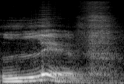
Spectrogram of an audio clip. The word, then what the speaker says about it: live: 4, é o verbo live. É assim que pronuncia, tá? Live. Não confunda live, que é o verbo morar ou viver, tá? Com live, que se escreve exatamente da mesma forma, tá?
